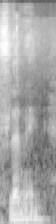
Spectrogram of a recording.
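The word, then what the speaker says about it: Fleeming: true so Fleming Jenkin was simply it's written Fleming but is pronounced Fleming um Fleming Jenkin was simply saying manifest facts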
